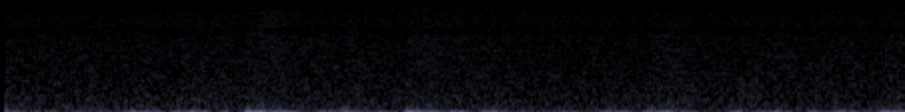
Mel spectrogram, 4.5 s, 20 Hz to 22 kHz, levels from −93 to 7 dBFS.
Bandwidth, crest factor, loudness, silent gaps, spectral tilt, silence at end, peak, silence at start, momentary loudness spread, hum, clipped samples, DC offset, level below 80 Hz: 16.5 kHz; 16 dB; -69 LUFS; none; -2 dB/octave; 0 s; -46 dBFS; 0 s; 1 LU; none; under 0.1%; under 0.1%; -74 dBFS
